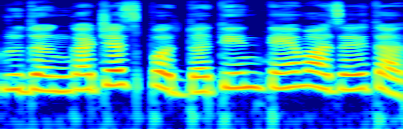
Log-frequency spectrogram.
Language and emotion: Goan Konkani, neutral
